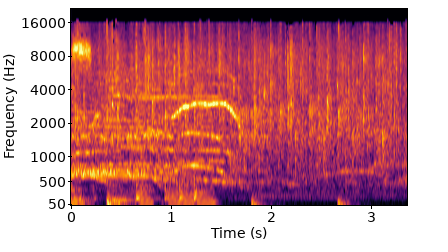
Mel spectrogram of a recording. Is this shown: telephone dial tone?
no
